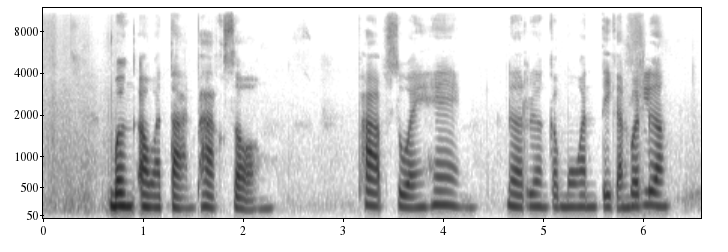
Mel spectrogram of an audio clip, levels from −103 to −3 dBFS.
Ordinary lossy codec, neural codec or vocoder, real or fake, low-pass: none; none; real; 10.8 kHz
